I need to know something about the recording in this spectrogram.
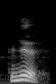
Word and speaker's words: pneu: word number 8, and the word today is pneu.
